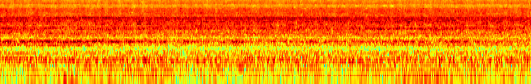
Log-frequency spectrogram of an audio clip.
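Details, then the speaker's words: Water pump in a JetMatic system after repair, including a new seal to stop a leak: steady, even hum with no knocking, grinding or squeal; the pump now runs smooth and quiet. "Okay na siya no? Pino na umandar. Tahimik siya ngayon."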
